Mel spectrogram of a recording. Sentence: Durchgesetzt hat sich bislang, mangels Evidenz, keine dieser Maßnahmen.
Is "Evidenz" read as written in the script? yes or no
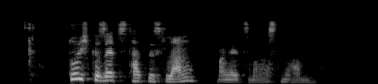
no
